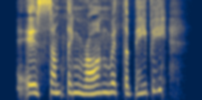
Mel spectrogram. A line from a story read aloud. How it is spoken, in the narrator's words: My words come out shakily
